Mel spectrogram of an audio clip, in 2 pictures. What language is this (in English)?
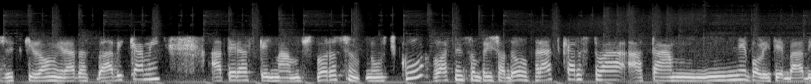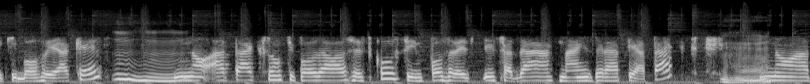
Slovak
